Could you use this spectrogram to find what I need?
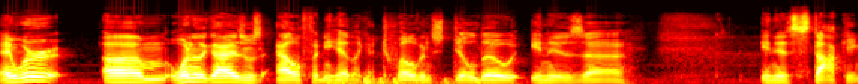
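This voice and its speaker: On a very clean recording with a silent background, a man with an American accent and a normal speaking voice talks at a medium pitch and a moderate pace, with lively intonation. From Minnesota. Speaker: sports TV production worker. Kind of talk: storytelling.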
